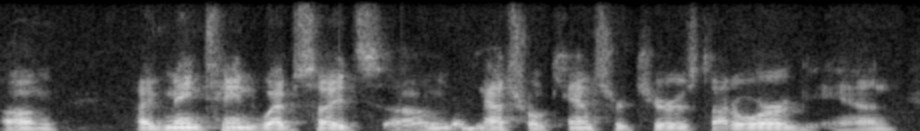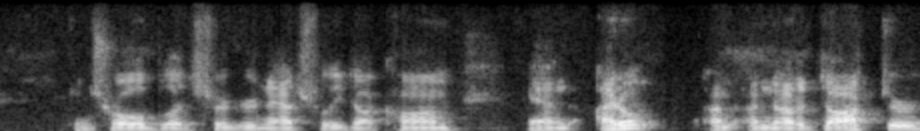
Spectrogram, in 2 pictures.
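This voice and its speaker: A plain, everyday voice from a man with an American accent, medium in pitch, fairly even in intonation and moderate in pace. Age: 60s. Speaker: health writer and activist. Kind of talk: panel discussion.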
